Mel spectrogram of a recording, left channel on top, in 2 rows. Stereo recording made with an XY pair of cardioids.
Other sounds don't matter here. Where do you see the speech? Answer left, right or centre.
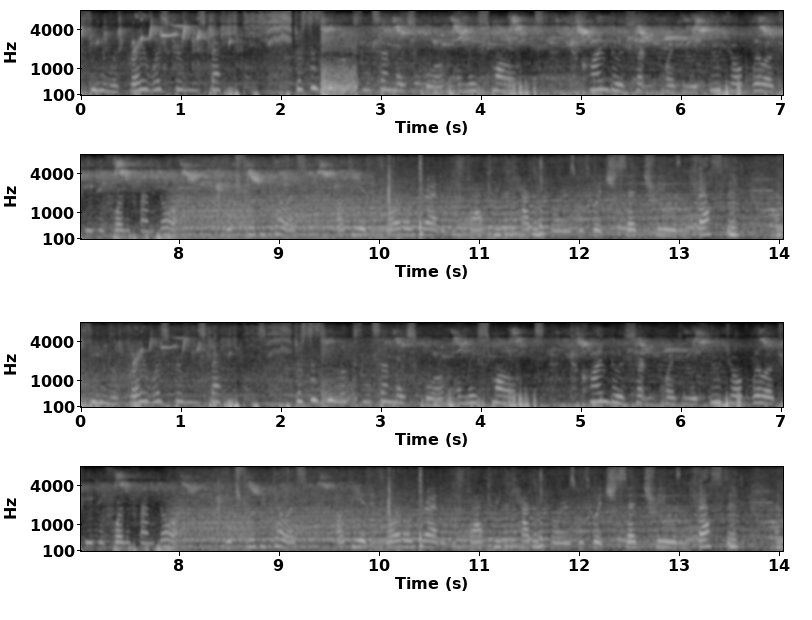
centre.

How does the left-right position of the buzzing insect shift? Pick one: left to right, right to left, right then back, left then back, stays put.
right to left.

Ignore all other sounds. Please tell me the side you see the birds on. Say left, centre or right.
left.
